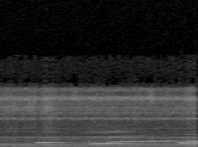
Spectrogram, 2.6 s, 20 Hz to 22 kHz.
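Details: Captive red wolves at the NY Wolf Conservation Center howling with the center's other wolves on an early morning, 15 March 2013, recorded by webcam. Several overlapping howls: one glides down, another rises slowly toward a higher, held pitch.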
